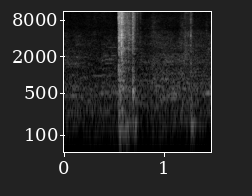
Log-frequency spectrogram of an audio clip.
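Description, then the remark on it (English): A few sharp keyboard clicks: a quick pair of taps, then a single softer tap after a pause, over a faint steady background hiss. “Now back to the typing.”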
